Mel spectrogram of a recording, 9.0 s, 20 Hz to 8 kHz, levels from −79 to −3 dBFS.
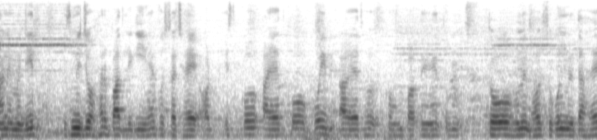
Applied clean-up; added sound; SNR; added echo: none; Thunder; 20 dB; none.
